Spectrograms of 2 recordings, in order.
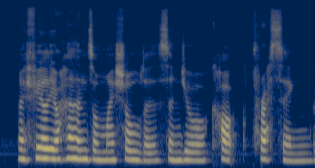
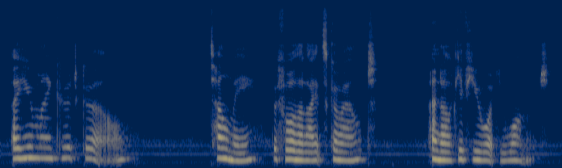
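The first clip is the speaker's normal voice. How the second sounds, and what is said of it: Whispered line. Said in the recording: “You whisper”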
